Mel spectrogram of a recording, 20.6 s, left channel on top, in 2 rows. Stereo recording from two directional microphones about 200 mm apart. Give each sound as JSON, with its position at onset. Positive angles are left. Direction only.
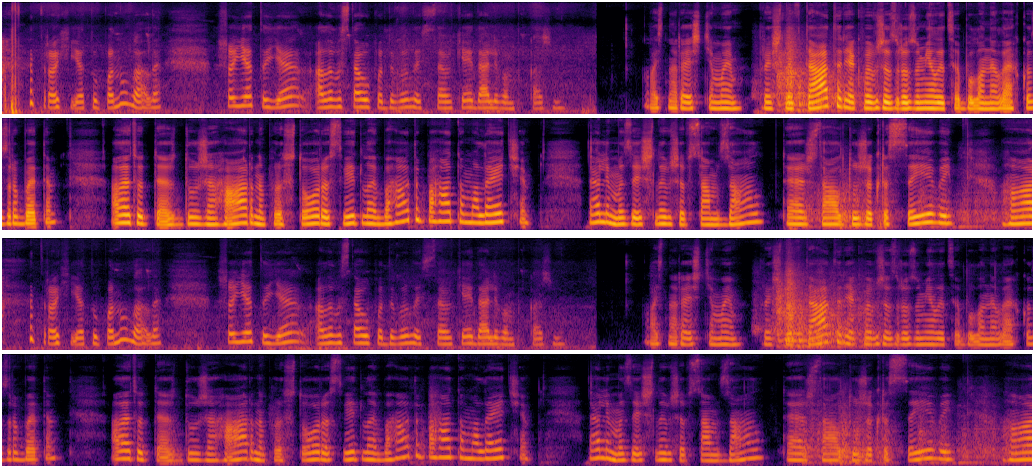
{"t": 0.0, "sound": "speech", "side_deg": -5}
{"t": 6.4, "sound": "speech", "side_deg": 30}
